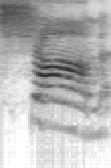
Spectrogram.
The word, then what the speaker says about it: sham: the chin out along the jawline the seed syllable for this is sham s-h-a-m and i like to hold my hands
